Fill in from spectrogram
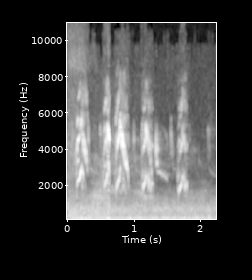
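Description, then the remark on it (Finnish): Several short, high metallic calls from bearded reedlings in a reed bed, repeated in a loose series over a steady low rumble of background noise. “Viiksitimaleita ruokoviidakossa”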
